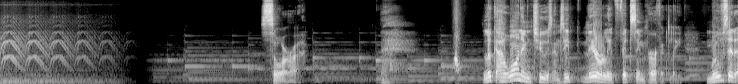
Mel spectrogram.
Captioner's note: sigh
